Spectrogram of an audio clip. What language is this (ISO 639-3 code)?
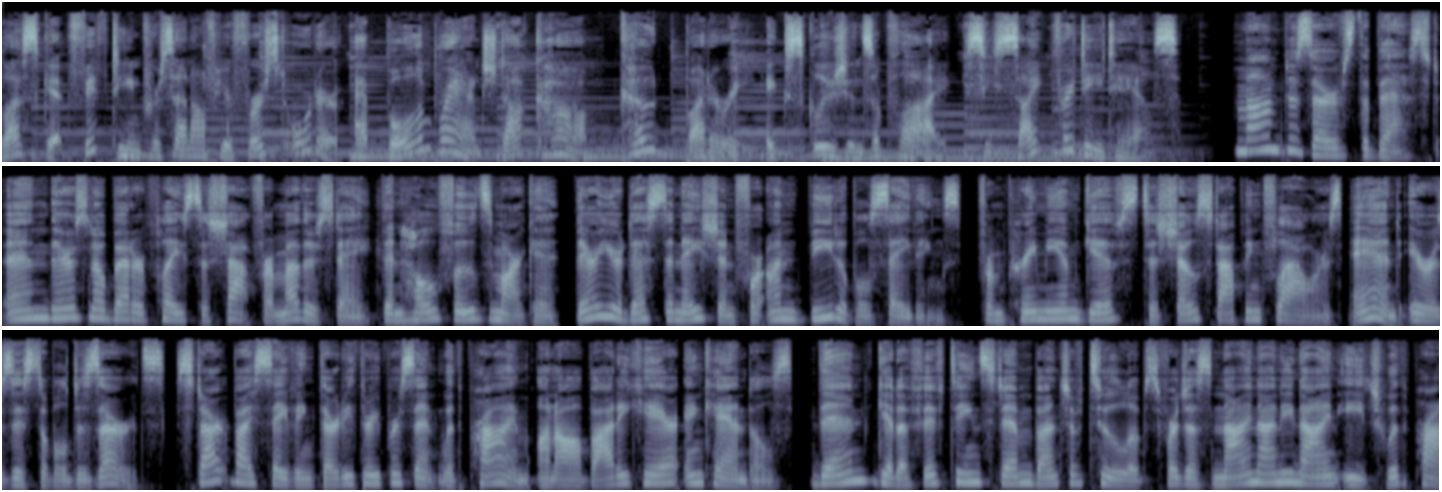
swe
